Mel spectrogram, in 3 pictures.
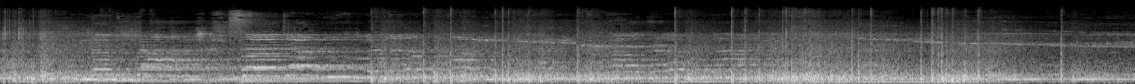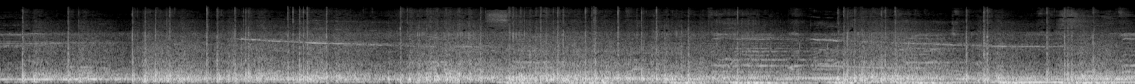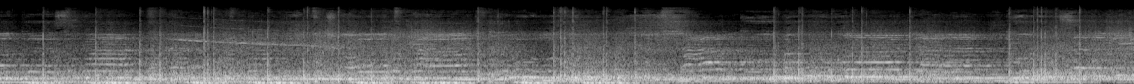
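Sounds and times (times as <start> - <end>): fireworks booming: 0.0 - 1.5, 3.7 - 34.0
fireworks crackling and popping: 0.0 - 2.7, 3.7 - 34.0
background music: 0.0 - 34.0
fireworks whistling: 3.7 - 34.0.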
